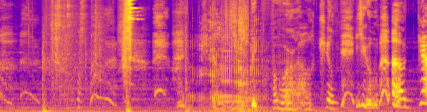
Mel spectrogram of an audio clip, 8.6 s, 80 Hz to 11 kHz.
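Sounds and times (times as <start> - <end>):
rumbling backdrop: 0.0 - 8.5
low growling of mountain lion: 3.5 - 6.4
very large mountain lion roaring and snarling behind a door: 3.7 - 6.0
speech: 5.0 - 8.5.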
